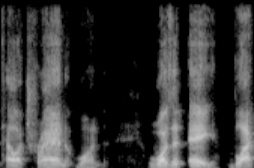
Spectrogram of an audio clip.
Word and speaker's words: Teletran: only beast force character pronounced teletran one correctly while most of them said teletron one this character said tell a tran one was it a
